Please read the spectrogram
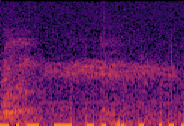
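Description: A bird's harsh, drawn-out call starting about half a second in and lasting over a second, over an irregular low crackle.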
